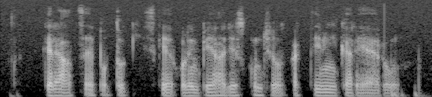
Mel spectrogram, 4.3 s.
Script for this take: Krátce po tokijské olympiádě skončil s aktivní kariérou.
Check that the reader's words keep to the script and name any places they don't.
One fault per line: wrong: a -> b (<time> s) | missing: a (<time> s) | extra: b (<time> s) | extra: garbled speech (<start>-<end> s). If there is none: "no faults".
no faults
